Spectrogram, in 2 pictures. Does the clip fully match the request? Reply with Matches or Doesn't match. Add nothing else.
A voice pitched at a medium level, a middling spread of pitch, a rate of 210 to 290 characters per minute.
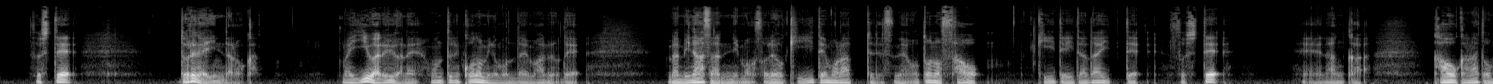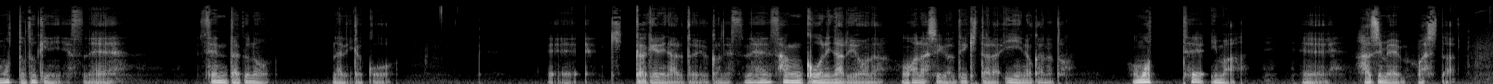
Doesn't match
